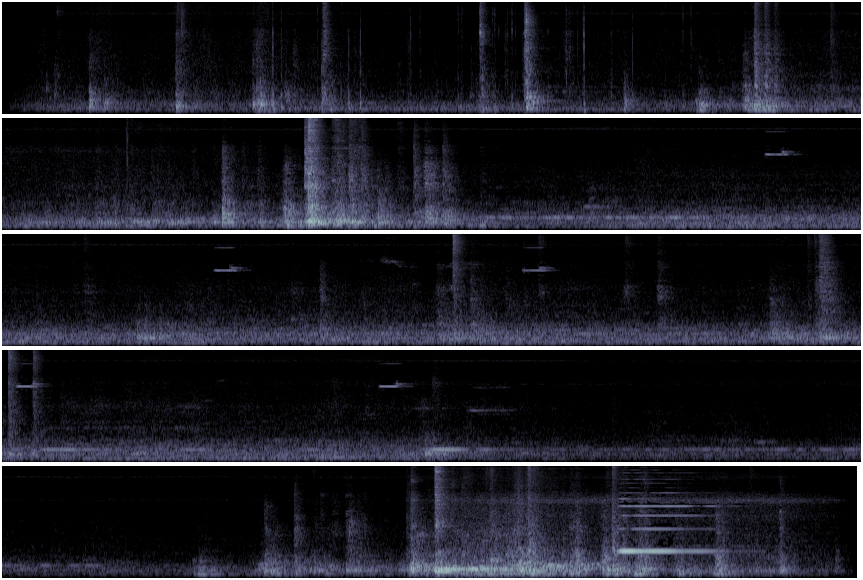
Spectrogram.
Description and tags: Chinatown Hotel Elevator
The sound of the elderly lift in use, in a Chinatown hotel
